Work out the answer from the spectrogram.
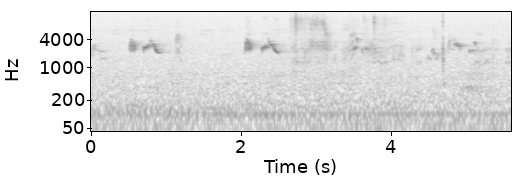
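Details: Red-whiskered bulbul serving as a trapping decoy, delivering sharp, lively warbled notes in quick clusters, followed by softer scattered chirps and a brief rustle.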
